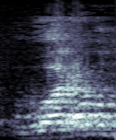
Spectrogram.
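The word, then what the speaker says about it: verb: इसी तरह से यहां पर आर का प्रोनाउंसिएशन नहीं किया जाता, ये वर्ब नहीं होता। वर्ब नहीं बोलते इसको, वर्ब। क्या बोलते हैं? वर्ब, ठीक। ध्यान देंगे इन सब चीजों को, बहुत ही बेसिक चीजें हैं।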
